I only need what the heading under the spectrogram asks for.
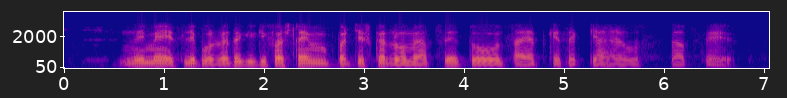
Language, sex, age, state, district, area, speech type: Hindi, male, 30-45, Madhya Pradesh, Betul, rural, conversation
